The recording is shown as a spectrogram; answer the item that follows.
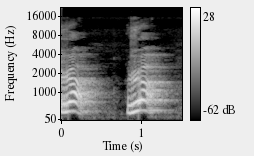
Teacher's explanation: रा को जब आप बोलते हैं र, तो इस रा का उच्चारण करते हुए हमारी जीभ जो है, हमारी मूर्धा जिह्वा हमारी घर्षण करते हुए निकलती है, और घर्षण के साथ में ही लुढ़कती भी है। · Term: लुंठित वर्ण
